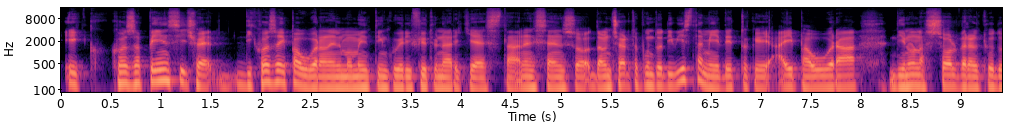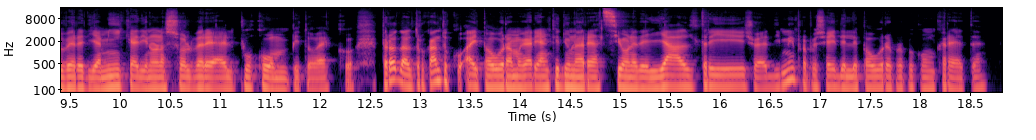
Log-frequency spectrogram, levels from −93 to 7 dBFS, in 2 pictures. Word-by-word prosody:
e 140 Hz, -2 st, -1 dB
c -, -, -22 dB
cosa 150 Hz, 0 st, +2 dB
pensi 165 Hz, +2 st, +2 dB
cioè, 130 Hz, -3 st, +2 dB
uhm, -, -, -16 dB
di 130 Hz, +3 st, -6 dB
cosa 155 Hz, +4 st, +2 dB
hai 155 Hz, -, +3 dB
paura 115 Hz, -6 st, +3 dB
nel 110 Hz, 0 st, +3 dB
momento 110 Hz, +1 st, +2 dB
in 115 Hz, -, +2 dB
cui 115 Hz, +1 st, +1 dB
rifiuti 115 Hz, +1 st, -1 dB
una 110 Hz, -1 st, +3 dB
richiesta? 105 Hz, 0 st, -1 dB
Nel 115 Hz, -1 st, +1 dB
senso, 110 Hz, 0 st, 0 dB
da 120 Hz, -2 st, 0 dB
un 115 Hz, -, +3 dB
certo 130 Hz, +2 st, 0 dB
punto 130 Hz, 0 st, 0 dB
di 130 Hz, -, -3 dB
vista 180 Hz, +6 st, 0 dB
mi 120 Hz, -4 st, +1 dB
hai 110 Hz, -, 0 dB
detto 115 Hz, +2 st, -3 dB
che 110 Hz, -1 st, -1 dB
hai 120 Hz, 0 st, 0 dB
paura 120 Hz, +1 st, +2 dB, 0.3 s
di 120 Hz, 0 st, +1 dB
non 125 Hz, +1 st, +3 dB
assolvere 120 Hz, 0 st, +2 dB
al 110 Hz, -, +3 dB
tuo 110 Hz, +3 st, -1 dB
dovere 115 Hz, -1 st, +1 dB
di 110 Hz, 0 st, -3 dB
amica 115 Hz, +3 st, 0 dB
e 110 Hz, -, +1 dB
di 110 Hz, -, -2 dB
non 110 Hz, 0 st, +1 dB
assolvere 110 Hz, 0 st, +1 dB
al 105 Hz, -1 st, -2 dB
tuo 110 Hz, 0 st, -4 dB
compito, 100 Hz, -2 st, -3 dB
ecco. 100 Hz, 0 st, -6 dB, 0.3 s
Però 180 Hz, -, +3 dB
d'altro 130 Hz, -6 st, 0 dB
canto 155 Hz, +2 st, +1 dB
co -, -, -7 dB
hai 125 Hz, -, +1 dB
paura 120 Hz, 0 st, +2 dB
magari 120 Hz, +1 st, +1 dB
anche 115 Hz, +1 st, 0 dB
di 120 Hz, -, -2 dB
una 115 Hz, -1 st, +3 dB
reazione 110 Hz, 0 st, +1 dB
degli 110 Hz, +1 st, 0 dB
altri? 120 Hz, 0 st, 0 dB
Cioè 110 Hz, -3 st, -4 dB
dimmi 135 Hz, +12 st, -4 dB
proprio 130 Hz, -8 st, -7 dB
se 120 Hz, +1 st, -4 dB
hai 120 Hz, -, -1 dB
delle 115 Hz, 0 st, -2 dB
paure 115 Hz, +1 st, -2 dB
proprio 110 Hz, 0 st, -9 dB
concrete. 110 Hz, 0 st, -7 dB
115 Hz, 220 wpm, -21 LUFS, 110-125 Hz, 0.3 s, hai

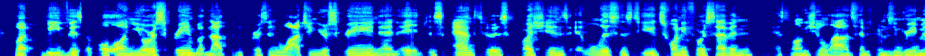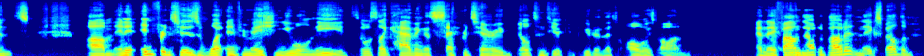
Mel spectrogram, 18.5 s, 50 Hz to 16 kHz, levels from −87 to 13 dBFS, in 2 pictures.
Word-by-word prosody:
but -, -, +2 dB
be 130 Hz, -2 st, 0 dB
visible 125 Hz, 0 st, -3 dB
on 115 Hz, -2 st, 0 dB
your 120 Hz, +6 st, +1 dB
screen, 145 Hz, 0 st, +1 dB
but 110 Hz, -3 st, -6 dB
not 110 Hz, +1 st, +1 dB
the 115 Hz, -, -14 dB
person 110 Hz, -1 st, -8 dB
watching 110 Hz, +3 st, 0 dB
your 115 Hz, -1 st, -4 dB
screen, 120 Hz, +3 st, -2 dB
and 105 Hz, -1 st, -5 dB
it 140 Hz, -4 st, -4 dB
just 135 Hz, -3 st, +2 dB
answers 145 Hz, -1 st, +1 dB
questions, 135 Hz, 0 st, -3 dB
it -, -, -12 dB
listens 130 Hz, +4 st, -2 dB
to -, -, -9 dB
you 130 Hz, -, -1 dB
24/7, 125 Hz, +1 st, -2 dB, 0.2 s
as -, -, -14 dB
long 110 Hz, +1 st, -4 dB
as 105 Hz, -, -4 dB
you 100 Hz, -, -6 dB
allow 100 Hz, +2 st, 0 dB
it 110 Hz, -, -8 dB
to 110 Hz, -, -6 dB
in 105 Hz, -, -7 dB
terms 110 Hz, -4 st, -6 dB
and 100 Hz, -, -4 dB
agreements, 105 Hz, +1 st, 0 dB, 0.6 s
um, 110 Hz, -1 st, +6 dB
and 130 Hz, +3 st, +5 dB
it 150 Hz, -, +6 dB
inferences 155 Hz, -7 st, +4 dB
what 125 Hz, +6 st, +3 dB
information 125 Hz, -1 st, +1 dB
you 125 Hz, +3 st, +1 dB
will 100 Hz, -4 st, -1 dB
need, 100 Hz, -4 st, 0 dB
so 120 Hz, -, -9 dB
it's 120 Hz, -, -5 dB
like 135 Hz, -2 st, 0 dB
having 130 Hz, -3 st, +4 dB
a 105 Hz, -, -2 dB
secretary 105 Hz, -5 st, +3 dB
built 115 Hz, 0 st, -3 dB
into 110 Hz, -, -6 dB
your 110 Hz, -, -4 dB
computer 110 Hz, 0 st, -10 dB
that's 95 Hz, 0 st, -11 dB
always 100 Hz, -4 st, -3 dB
on. -, -, -7 dB, 0.7 s
And 110 Hz, -, +1 dB
they 115 Hz, -, +5 dB
found 140 Hz, +1 st, +6 dB
out 150 Hz, -, +4 dB
about 150 Hz, +6 st, +5 dB
it, 210 Hz, -, 0 dB
and 115 Hz, -, -7 dB
they 115 Hz, -, -3 dB
expelled 155 Hz, +6 st, +1 dB
him. -, -, -5 dB
120 Hz, 215 wpm, -24 LUFS, 110-135 Hz, 0.7 s, um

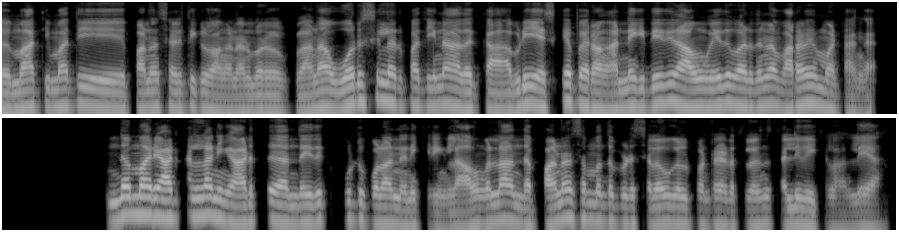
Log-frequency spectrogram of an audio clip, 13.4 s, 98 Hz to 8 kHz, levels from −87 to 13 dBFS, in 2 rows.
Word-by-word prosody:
மாத்தி, 125 Hz, +1 st, +1 dB
மாத்தி 135 Hz, +2 st, -1 dB, 0.4 s
பணம் 120 Hz, +1 st, -1 dB
செலுத்திக்குவாங்க 115 Hz, -4 st, -2 dB
நண்பர்களுக்குள்ள. 100 Hz, -1 st, -2 dB
ஆனா 125 Hz, +3 st, +2 dB, 0.2 s
ஒரு 160 Hz, +2 st, +1 dB
சிலர் 155 Hz, -7 st, -1 dB
பாத்தீங்கன்னா, 140 Hz, +1 st, 0 dB
அதுக்கு 120 Hz, 0 st, 0 dB
அப்டியே 135 Hz, +3 st, +2 dB
எஸ்கேப் 160 Hz, +5 st, -1 dB
ஆய்ருவாங்க. 115 Hz, -4 st, +2 dB
அன்னைக்கு 130 Hz, +1 st, 0 dB
தேதில 150 Hz, -2 st, +3 dB
அவங்க 130 Hz, +1 st, +1 dB
இது 155 Hz, -, 0 dB
வருதுன்னா 130 Hz, +2 st, 0 dB
வரவே 140 Hz, +4 st, +2 dB
மாட்டாங்க. 110 Hz, -, -5 dB, 1.1 s
இந்த 180 Hz, -, +4 dB
மாரி 180 Hz, -1 st, +7 dB
ஆட்கள்லாம் 170 Hz, +2 st, +2 dB
நீங்க 140 Hz, -4 st, +3 dB
அடுத்து 130 Hz, +4 st, -2 dB
அந்த 130 Hz, 0 st, -2 dB
இதுக்கு 140 Hz, +1 st, -5 dB
கூட்டு 150 Hz, -1 st, -5 dB
போலாம்னு 125 Hz, -2 st, +1 dB
நினைக்கிறீங்களா? 100 Hz, -2 st, -3 dB
அவங்கலாம் 130 Hz, +5 st, +1 dB
அந்தப் 115 Hz, -3 st, -3 dB
பணம் 155 Hz, +5 st, +1 dB
சம்பந்தப்பட்ட 135 Hz, -4 st, -4 dB
செலவுகள் 125 Hz, -1 st, -1 dB
பண்ற 115 Hz, 0 st, -6 dB
இடத்துலருந்து 115 Hz, +2 st, -6 dB
தள்ளி 115 Hz, +1 st, -2 dB
வைக்கலாம் 95 Hz, -2 st, -9 dB
இல்லையா? 100 Hz, -1 st, -3 dB
125 Hz, 180 wpm, -24 LUFS, 115-145 Hz, 1.1 s, மாரி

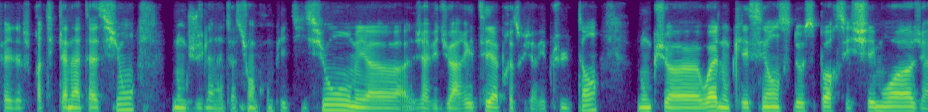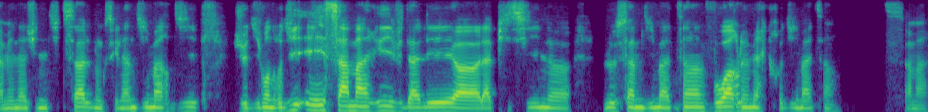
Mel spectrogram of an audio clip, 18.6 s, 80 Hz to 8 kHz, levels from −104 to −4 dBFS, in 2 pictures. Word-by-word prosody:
fais 100 Hz, -, -2 dB
je -, -, -8 dB
pratique -, -, -5 dB
la 105 Hz, -, +4 dB
natation, 105 Hz, +9 st, +2 dB, 0.4 s
donc 100 Hz, -3 st, -2 dB
je -, -, -2 dB
vais 100 Hz, -, -6 dB
de -, -, -7 dB
la -, -, -4 dB
natation 100 Hz, +2 st, -5 dB
en -, -, -3 dB
compétition, 110 Hz, +7 st, -1 dB
mais, 110 Hz, -3 st, +3 dB
heu, 100 Hz, 0 st, +1 dB, 0.3 s
j'avais 95 Hz, -1 st, -3 dB
dû 95 Hz, +1 st, -2 dB
arrêter 105 Hz, +4 st, +1 dB
après 105 Hz, -, -1 dB
parce -, -, 0 dB
que -, -, -13 dB
j'avais 90 Hz, 0 st, -10 dB
plus 100 Hz, -, -6 dB
le 95 Hz, -, -13 dB
temps. 135 Hz, +6 st, -2 dB, 0.4 s
Donc, 105 Hz, 0 st, +1 dB
heu, 105 Hz, 0 st, +4 dB
ouais, 120 Hz, +3 st, +6 dB
donc 105 Hz, -2 st, 0 dB
les 110 Hz, -, +1 dB
séances 115 Hz, +1 st, +1 dB
de 110 Hz, -2 st, -2 dB
sport, 115 Hz, +1 st, +2 dB
c'est -, -, 0 dB
chez 115 Hz, -1 st, +6 dB
moi. 115 Hz, 0 st, +3 dB
J'ai 95 Hz, -2 st, -5 dB
aménagé 95 Hz, +2 st, -4 dB
une 100 Hz, -, -2 dB
petite -, -, -9 dB
salle, 115 Hz, -1 st, 0 dB
donc 100 Hz, -1 st, -7 dB
c'est -, -, -5 dB
lundi, 105 Hz, +2 st, -4 dB
mardi, 105 Hz, +2 st, -4 dB, 0.3 s
jeudi, 105 Hz, 0 st, -6 dB
vendredi 110 Hz, +6 st, 0 dB
et 140 Hz, -1 st, +2 dB
ça 125 Hz, -1 st, +7 dB
m'arrive 120 Hz, -1 st, 0 dB
d'aller, 110 Hz, +1 st, 0 dB
heu, -, -, +4 dB
à 100 Hz, 0 st, +5 dB
la 100 Hz, 0 st, 0 dB
piscine, 105 Hz, +1 st, -2 dB
heu, 95 Hz, -1 st, -6 dB, 0.3 s
le 110 Hz, 0 st, -5 dB
samedi 105 Hz, -1 st, -1 dB
matin, 110 Hz, +2 st, -2 dB
voir 115 Hz, 0 st, +4 dB
le 110 Hz, -1 st, -1 dB
mercredi 100 Hz, -1 st, -7 dB
matin. 95 Hz, -2 st, -9 dB, 0.5 s
Ça 85 Hz, -, -15 dB
m'arrive. -, -, -13 dB
105 Hz, 210 wpm, -24 LUFS, 100-115 Hz, 0.5 s, ça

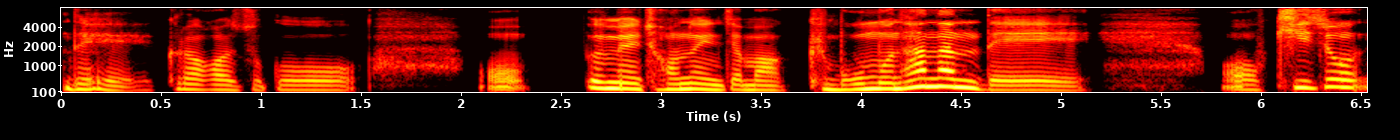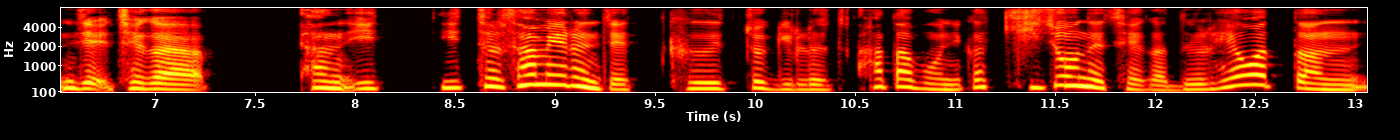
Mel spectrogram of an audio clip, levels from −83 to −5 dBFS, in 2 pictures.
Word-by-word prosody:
네. 160 Hz, -8 st, -5 dB
그래 185 Hz, -2 st, -5 dB
가지고 160 Hz, -1 st, -7 dB, 0.6 s
어 -, -, -5 dB, 0.3 s
그러면 215 Hz, -5 st, +5 dB
저는 185 Hz, +2 st, +1 dB
인제 170 Hz, 0 st, -3 dB
막 160 Hz, -2 st, -3 dB
그 185 Hz, -, -4 dB
몸은 195 Hz, +4 st, +4 dB
1 280 Hz, +3 st, +9 dB
인데 160 Hz, -, +1 dB, 0.7 s
어 170 Hz, -, -6 dB
기존 245 Hz, +1 st, +3 dB
이제 210 Hz, -2 st, +1 dB
제가 195 Hz, -5 st, +2 dB, 0.5 s
한 230 Hz, -2 st, 0 dB
이 210 Hz, 0 st, -3 dB, 0.3 s
이틀, 245 Hz, +5 st, -1 dB
3 340 Hz, +6 st, +3 dB
일은 310 Hz, -5 st, +4 dB
인제 180 Hz, -5 st, -1 dB, 0.2 s
그쪽 205 Hz, -1 st, -5 dB
일을 175 Hz, -1 st, -7 dB, 0.2 s
하다 270 Hz, -1 st, -2 dB
보니까 195 Hz, +6 st, -6 dB
기존에 275 Hz, +2 st, +1 dB
제가 170 Hz, -7 st, -7 dB
늘 180 Hz, +4 st, -8 dB
해 260 Hz, -, -4 dB
왔던 245 Hz, -, 0 dB
200 Hz, 245 characters per minute, -23 LUFS, 170-240 Hz, 0.7 s, 1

